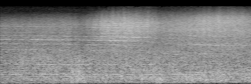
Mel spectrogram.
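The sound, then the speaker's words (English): A steady, broad roar of jet engines from an airplane beginning to taxi on the runway after the jetway door closes, a constant rumbling hiss that holds at the same loudness throughout, with no voices. “The door to the jetway closes, and the plane begins to taxi without Peaches and Miss Bag aboard.”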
